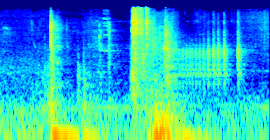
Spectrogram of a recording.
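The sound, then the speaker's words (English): A door slammed shut in fright as a crocodile snaps: a couple of dull, low thumps with a short rattle, fairly quiet overall. “A crocodile snaps at them, and they recoil in horror, slamming the door shut.”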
